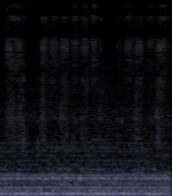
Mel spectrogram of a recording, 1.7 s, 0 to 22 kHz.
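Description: Steady scratching of a 0.5 mechanical pencil on MUJI notebook paper, close and continuous, with soft strokes repeating under a low room hum.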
